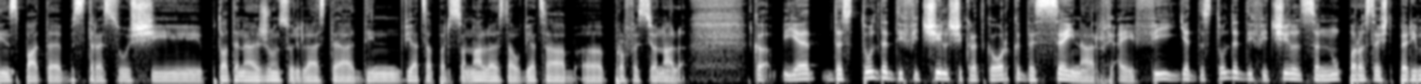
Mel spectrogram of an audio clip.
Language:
Romanian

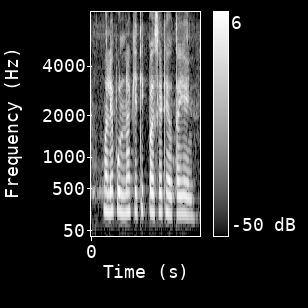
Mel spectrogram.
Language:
Marathi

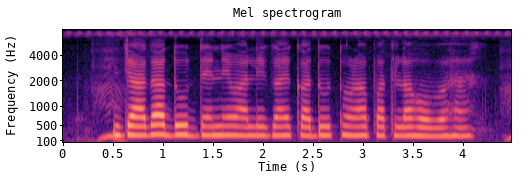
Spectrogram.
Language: Magahi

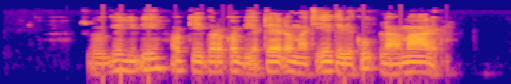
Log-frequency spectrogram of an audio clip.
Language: Borgu Fulfulde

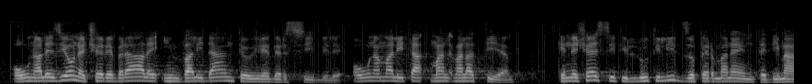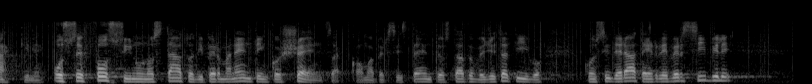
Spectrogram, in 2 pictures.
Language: Italian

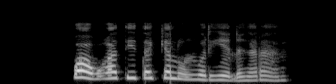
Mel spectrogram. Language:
Kalenjin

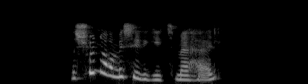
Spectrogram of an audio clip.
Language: Kabyle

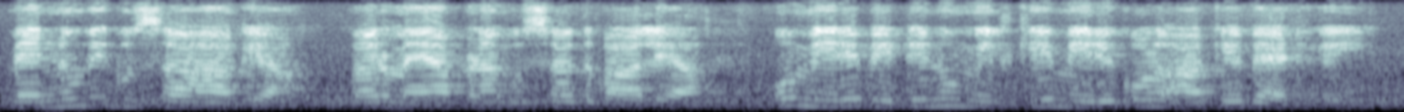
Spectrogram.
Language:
Punjabi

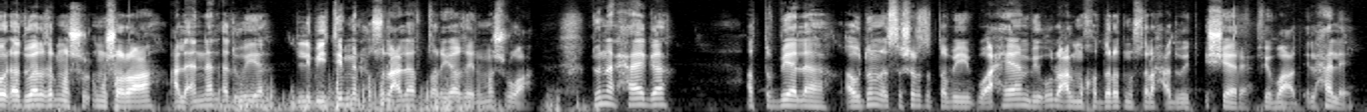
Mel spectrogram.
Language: Arabic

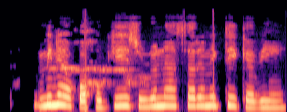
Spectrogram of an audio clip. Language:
Pashto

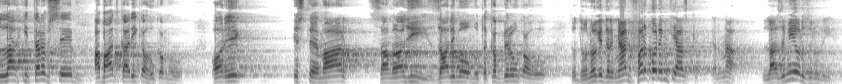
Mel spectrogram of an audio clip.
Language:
Urdu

